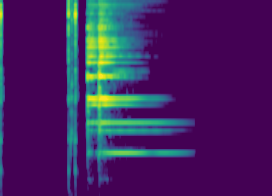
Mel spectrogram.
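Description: Sound effects for a subscribe-button animation: short mouse-click sounds at the start and again about a second in, then a bright notification-bell ding that rings for about a second and a half and fades out.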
